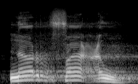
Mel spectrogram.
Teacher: ra sukun yang didahului fathah kita baca tafim narfau huruf Ain Alif kecil di atas dua harakat kita panjangkan · Narfa'u darajatim man nasha. Nar ra sukun yang didahului fathah kita baca tafkhim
